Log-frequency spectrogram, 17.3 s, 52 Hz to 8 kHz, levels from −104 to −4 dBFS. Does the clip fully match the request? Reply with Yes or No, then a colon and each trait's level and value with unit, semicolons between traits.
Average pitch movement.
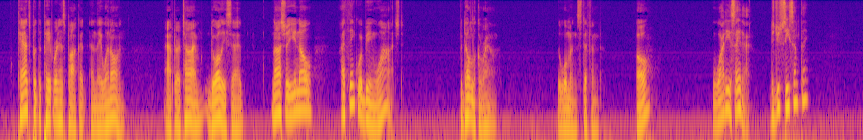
No: wide, 7.9 semitones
